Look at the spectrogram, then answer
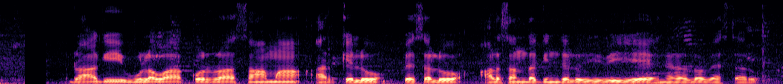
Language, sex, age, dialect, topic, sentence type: Telugu, male, 41-45, Southern, agriculture, question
